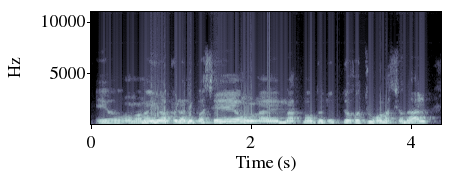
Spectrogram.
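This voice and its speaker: A man's voice: medium pitch, fairly quick, dull audio. A man, a club official answering interview questions hesitantly, with many fillers. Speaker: guest, youth club president.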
